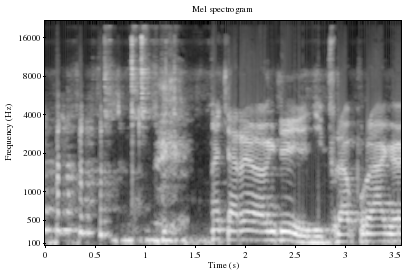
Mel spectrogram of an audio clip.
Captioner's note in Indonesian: tertawa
